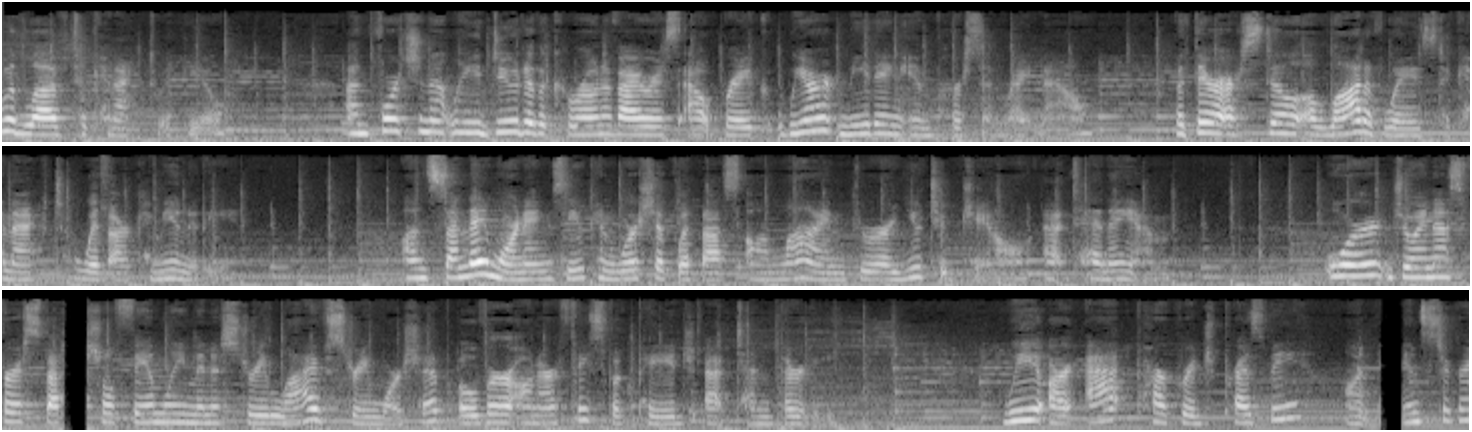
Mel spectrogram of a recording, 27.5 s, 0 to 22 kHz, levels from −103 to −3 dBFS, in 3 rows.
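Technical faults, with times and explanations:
18.73 s and 26.96 s, gap at a join of encoded pieces: the sound drops into silence for about 150 ms and then 144 ms, with abrupt, smeared edges, then resumes where it stopped. Separately encoded segments were joined untrimmed, so each encoder's start delay and final-frame padding remain as silence.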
